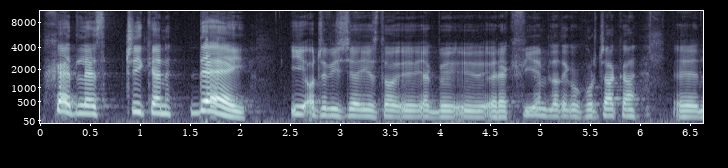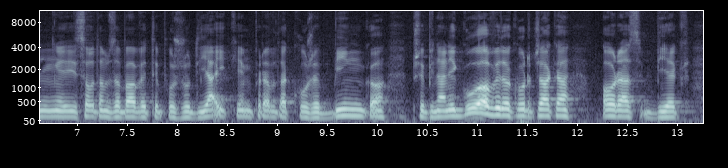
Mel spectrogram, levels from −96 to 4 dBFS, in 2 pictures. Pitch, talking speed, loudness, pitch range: 135 Hz, 120 wpm, -19 LUFS, 125-150 Hz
